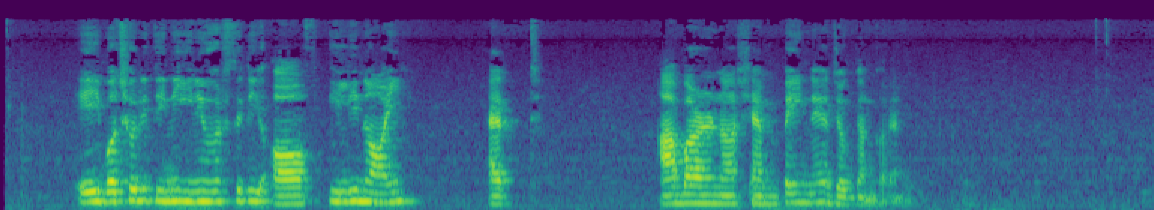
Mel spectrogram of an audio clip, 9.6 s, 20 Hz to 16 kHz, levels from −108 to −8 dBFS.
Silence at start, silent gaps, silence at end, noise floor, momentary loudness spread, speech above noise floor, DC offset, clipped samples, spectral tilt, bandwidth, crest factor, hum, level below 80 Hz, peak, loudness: 0.65 s; none; 2.1 s; -62 dBFS; 14 LU; 39 dB; under 0.1%; under 0.1%; -7 dB/octave; 11.5 kHz; 20 dB; none; -60 dBFS; -6 dBFS; -24 LUFS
